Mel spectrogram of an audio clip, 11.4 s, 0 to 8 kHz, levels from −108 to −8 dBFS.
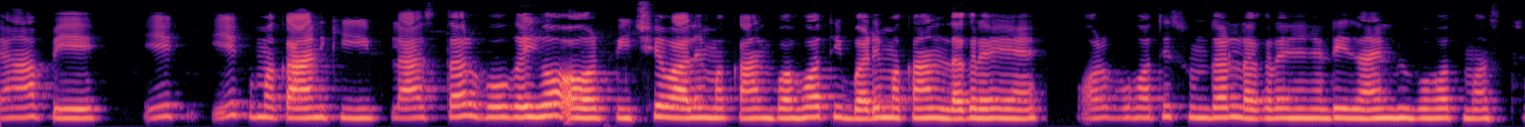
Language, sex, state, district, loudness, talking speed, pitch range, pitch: Hindi, female, Bihar, Muzaffarpur, -32 LUFS, 170 wpm, 220-235 Hz, 225 Hz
